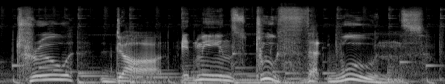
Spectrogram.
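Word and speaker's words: Troodon: I'm True Dawn. True Dawn.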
